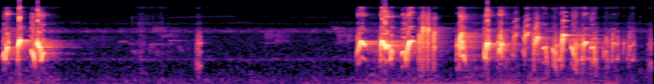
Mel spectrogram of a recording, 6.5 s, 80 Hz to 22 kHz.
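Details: Two streak-eared bulbuls in a fierce song duel, recorded 30 October 2021, trade quick, bubbling chirpy phrases: a short burst, a pause, then a dense run of tumbling notes for nearly three seconds.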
